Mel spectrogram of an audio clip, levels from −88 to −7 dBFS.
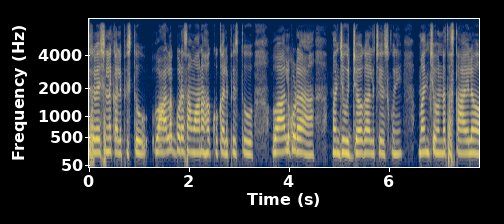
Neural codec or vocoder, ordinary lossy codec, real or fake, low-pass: none; none; real; 7.2 kHz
